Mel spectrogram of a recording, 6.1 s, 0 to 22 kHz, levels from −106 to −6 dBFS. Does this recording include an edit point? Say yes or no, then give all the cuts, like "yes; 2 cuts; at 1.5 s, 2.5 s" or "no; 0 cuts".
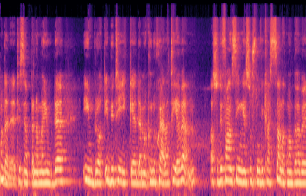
no; 0 cuts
